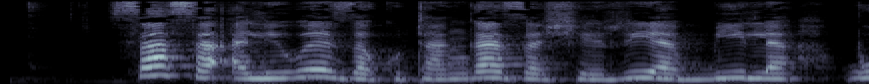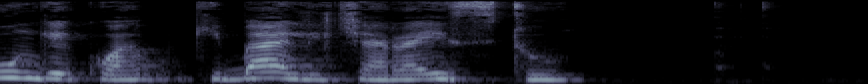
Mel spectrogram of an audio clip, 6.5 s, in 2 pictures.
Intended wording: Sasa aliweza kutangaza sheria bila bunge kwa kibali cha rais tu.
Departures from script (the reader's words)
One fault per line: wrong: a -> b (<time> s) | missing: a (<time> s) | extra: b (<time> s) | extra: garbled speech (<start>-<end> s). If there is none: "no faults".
no faults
